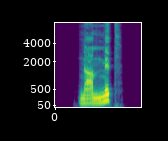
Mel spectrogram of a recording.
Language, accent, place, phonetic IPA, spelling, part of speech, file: German, Germany, Berlin, [ˌnaːm ˈmɪt], nahm mit, verb, De-nahm mit.ogg
- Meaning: first/third-person singular preterite of mitnehmen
